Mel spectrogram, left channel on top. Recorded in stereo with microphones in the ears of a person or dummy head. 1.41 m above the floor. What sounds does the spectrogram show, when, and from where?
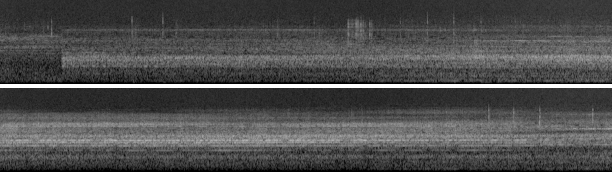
Only background noise.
